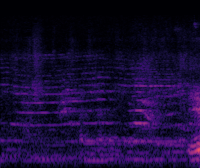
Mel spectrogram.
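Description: Background murmur of small children's voices and adult talk in a room, with a louder voice starting near the end.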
